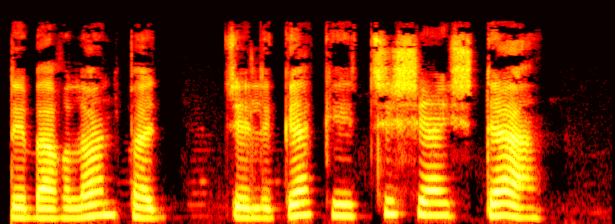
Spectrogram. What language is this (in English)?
Pashto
